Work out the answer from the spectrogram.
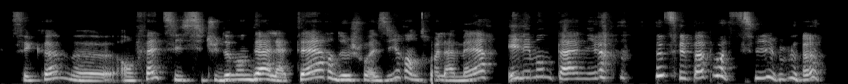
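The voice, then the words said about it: Sing-song Marseille accent. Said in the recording (French): “avec l'accent marseillais ... C'est chantant.”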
